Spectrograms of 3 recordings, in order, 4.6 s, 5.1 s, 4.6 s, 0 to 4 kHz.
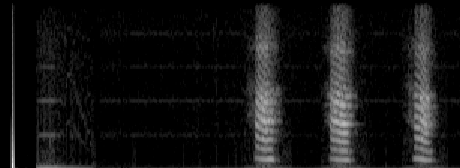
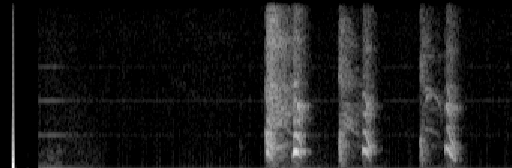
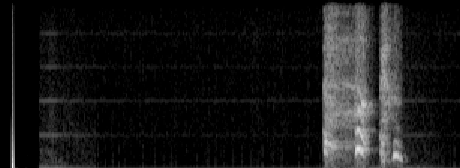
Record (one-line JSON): {"exhalation_length": "4.6 s", "exhalation_amplitude": 32080, "exhalation_signal_mean_std_ratio": 0.07, "three_cough_length": "5.1 s", "three_cough_amplitude": 32080, "three_cough_signal_mean_std_ratio": 0.1, "cough_length": "4.6 s", "cough_amplitude": 32080, "cough_signal_mean_std_ratio": 0.12, "survey_phase": "beta (2021-08-13 to 2022-03-07)", "age": "18-44", "gender": "Female", "wearing_mask": "No", "symptom_fatigue": true, "symptom_headache": true, "smoker_status": "Never smoked", "respiratory_condition_asthma": false, "respiratory_condition_other": false, "recruitment_source": "Test and Trace", "submission_delay": "2 days", "covid_test_result": "Positive", "covid_test_method": "RT-qPCR"}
